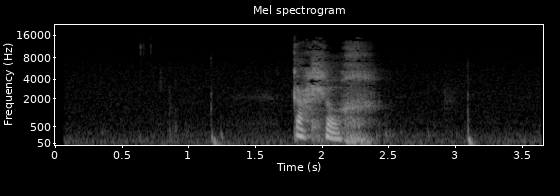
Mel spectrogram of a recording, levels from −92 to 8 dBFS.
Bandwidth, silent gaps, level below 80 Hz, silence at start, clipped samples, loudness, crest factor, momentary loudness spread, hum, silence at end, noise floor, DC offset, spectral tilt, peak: 15.5 kHz; none; -58 dBFS; 1.15 s; under 0.1%; -33 LUFS; 24 dB; 27 LU; none; 0.5 s; -67 dBFS; under 0.1%; -4.5 dB/octave; -14 dBFS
